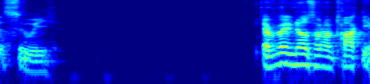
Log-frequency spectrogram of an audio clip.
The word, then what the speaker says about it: Sui: main ones we're watching the founders of sui pronounce it s no one else gets it I I I won't be able to say sweet I just won't be able to do but I'll still call it sooie everybody knows what I'm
